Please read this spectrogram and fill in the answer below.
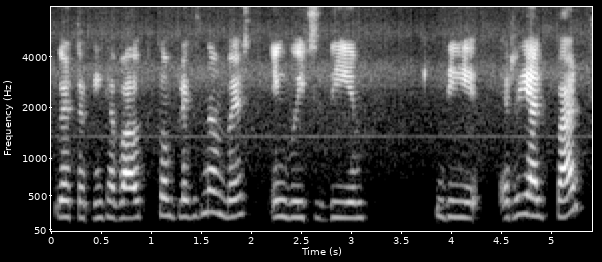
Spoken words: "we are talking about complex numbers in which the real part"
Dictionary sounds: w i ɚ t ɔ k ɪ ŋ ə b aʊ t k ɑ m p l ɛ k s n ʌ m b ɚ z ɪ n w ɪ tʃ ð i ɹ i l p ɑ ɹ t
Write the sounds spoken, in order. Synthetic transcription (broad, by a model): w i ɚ t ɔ k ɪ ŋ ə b aʊ t k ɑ m p l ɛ k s n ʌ m b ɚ s ɪ n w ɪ tʃ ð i ɹ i l p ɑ ɹ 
